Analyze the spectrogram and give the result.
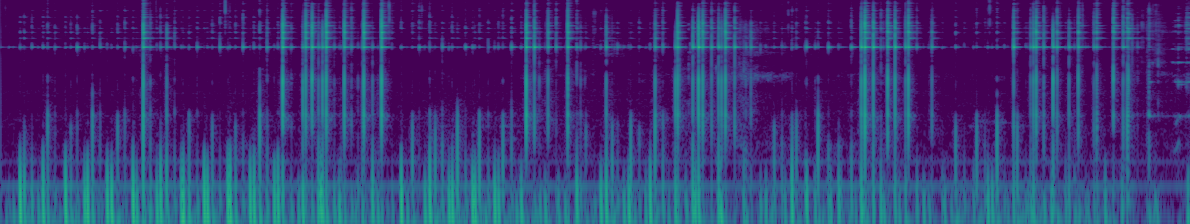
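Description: A glass bowl is tapped quickly with fingers in fast, irregular bursts. Dull low thuds mix with short, bright glass clinks that die away almost at once.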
